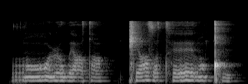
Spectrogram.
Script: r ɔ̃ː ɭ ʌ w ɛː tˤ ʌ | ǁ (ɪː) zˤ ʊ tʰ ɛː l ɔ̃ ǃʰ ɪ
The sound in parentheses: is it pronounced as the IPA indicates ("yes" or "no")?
yes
